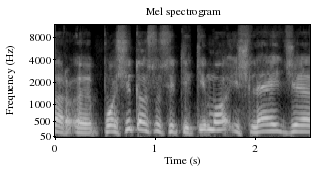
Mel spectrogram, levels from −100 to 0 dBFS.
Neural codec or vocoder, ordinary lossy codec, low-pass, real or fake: none; Opus, 16 kbps; 10.8 kHz; real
